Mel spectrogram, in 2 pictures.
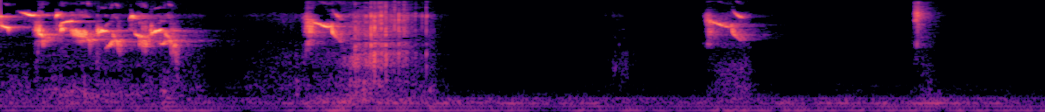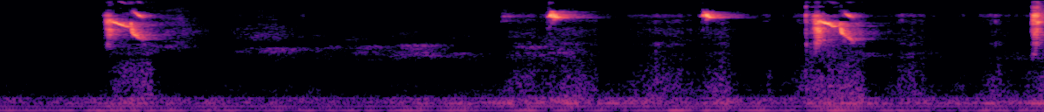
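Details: Double-collared seedeater in a backyard: a fast, high twittering phrase of about a second opens, followed by short buzzy bursts spaced roughly two seconds apart and a few thin, very high single notes over quiet background hum.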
